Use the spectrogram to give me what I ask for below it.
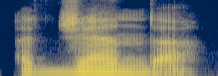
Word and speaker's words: agenda: If we have agenda, agenda, we know the stress is probably not going to be on a schwa here or here, which means the stress is the beginning here. And I can hear that. I can hear that it's kind of like agenda, agenda.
